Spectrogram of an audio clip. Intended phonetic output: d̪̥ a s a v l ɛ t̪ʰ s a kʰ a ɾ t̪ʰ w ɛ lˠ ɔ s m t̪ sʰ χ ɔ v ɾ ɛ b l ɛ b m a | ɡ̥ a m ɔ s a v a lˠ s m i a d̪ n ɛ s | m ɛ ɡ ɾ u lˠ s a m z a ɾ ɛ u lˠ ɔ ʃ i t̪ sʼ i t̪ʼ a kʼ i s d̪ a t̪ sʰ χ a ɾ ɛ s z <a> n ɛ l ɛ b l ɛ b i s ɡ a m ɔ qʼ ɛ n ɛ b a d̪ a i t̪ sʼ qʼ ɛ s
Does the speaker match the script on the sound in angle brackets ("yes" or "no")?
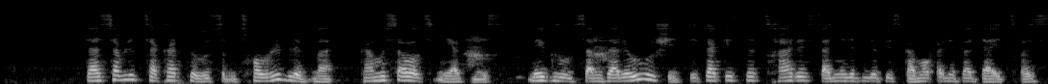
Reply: yes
